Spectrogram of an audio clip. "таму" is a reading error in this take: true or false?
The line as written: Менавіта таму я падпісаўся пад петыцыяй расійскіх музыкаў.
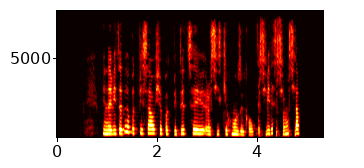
true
